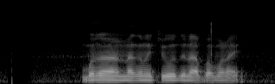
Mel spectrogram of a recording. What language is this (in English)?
Sinhala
